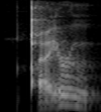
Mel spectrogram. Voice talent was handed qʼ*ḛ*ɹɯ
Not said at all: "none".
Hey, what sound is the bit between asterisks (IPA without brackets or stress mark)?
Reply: ḛ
